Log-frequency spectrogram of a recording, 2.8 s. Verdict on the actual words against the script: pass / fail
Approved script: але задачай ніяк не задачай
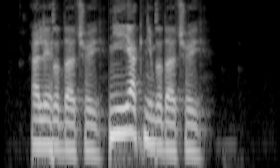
pass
